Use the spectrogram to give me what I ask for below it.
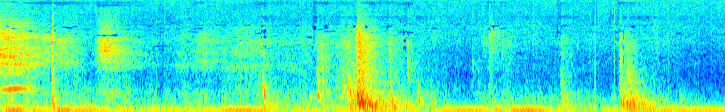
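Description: A door being opened, heard as a few dull thumps and clunks spread over several seconds, with no talking.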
